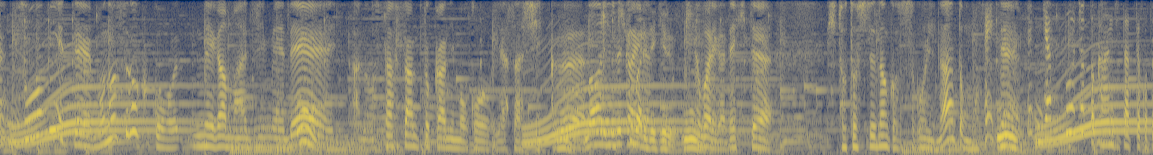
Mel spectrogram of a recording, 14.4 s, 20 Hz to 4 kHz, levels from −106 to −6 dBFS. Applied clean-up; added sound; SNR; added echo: none; Guitar; 5 dB; none.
